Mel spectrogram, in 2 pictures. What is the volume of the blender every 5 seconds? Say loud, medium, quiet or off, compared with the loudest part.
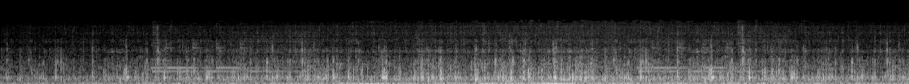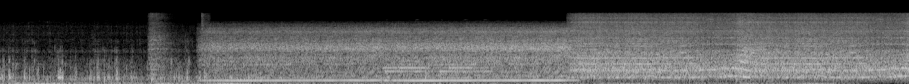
off, off, loud, loud.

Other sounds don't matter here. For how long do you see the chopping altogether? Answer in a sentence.
You can't hear the chopping here.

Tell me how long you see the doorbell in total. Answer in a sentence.
The doorbell can be heard for 4 seconds in total.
